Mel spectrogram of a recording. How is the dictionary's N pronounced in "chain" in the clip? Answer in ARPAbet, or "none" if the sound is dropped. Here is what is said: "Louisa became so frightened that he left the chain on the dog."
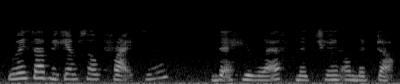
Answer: N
